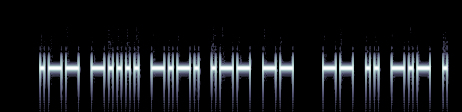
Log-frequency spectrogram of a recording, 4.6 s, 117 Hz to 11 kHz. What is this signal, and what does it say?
Morse code, heard as a keyed tone, about 28 wpm, 700 Hz. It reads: W6CWM MIKE
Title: K1USN SST QSO Practice - 28wpm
